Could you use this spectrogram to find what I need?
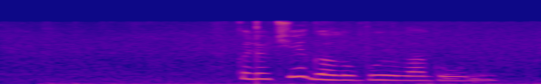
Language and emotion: Russian, sad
